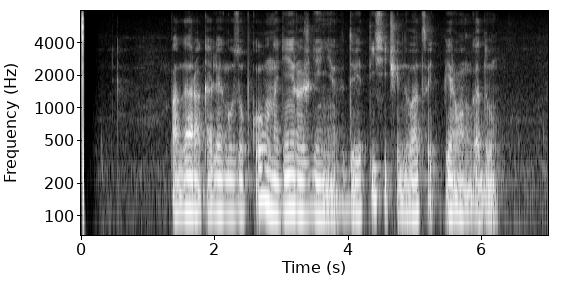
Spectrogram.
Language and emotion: Russian, neutral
